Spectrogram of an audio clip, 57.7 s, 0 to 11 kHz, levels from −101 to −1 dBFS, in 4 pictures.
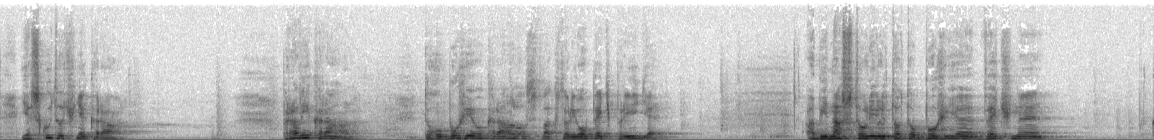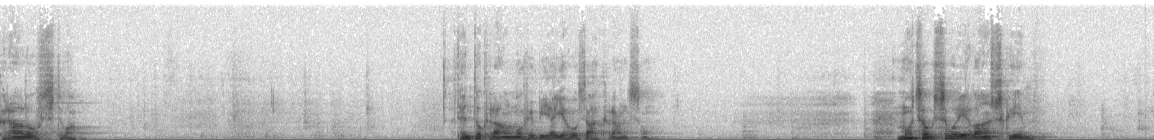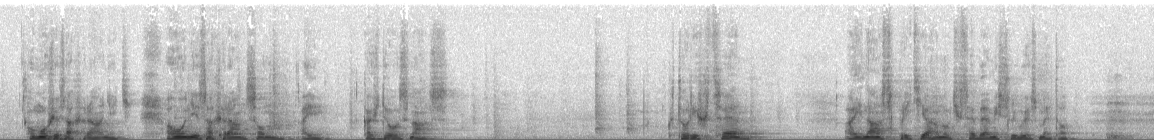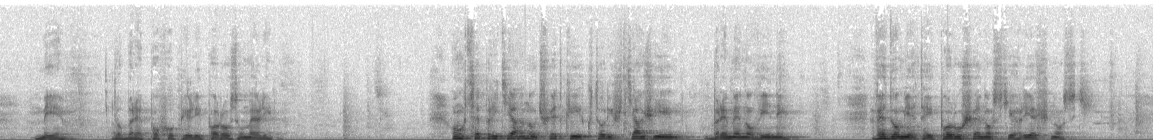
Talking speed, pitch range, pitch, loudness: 70 wpm, 105-140 Hz, 125 Hz, -25 LUFS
